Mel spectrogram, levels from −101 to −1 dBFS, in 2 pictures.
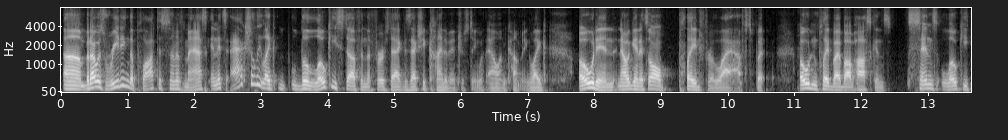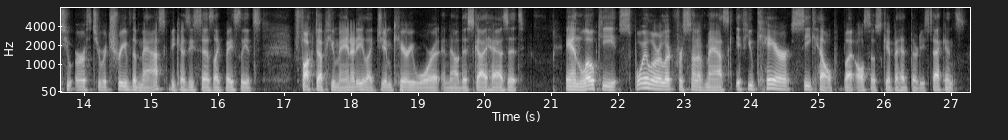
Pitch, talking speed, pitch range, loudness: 110 Hz, 200 wpm, 95-125 Hz, -23 LUFS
